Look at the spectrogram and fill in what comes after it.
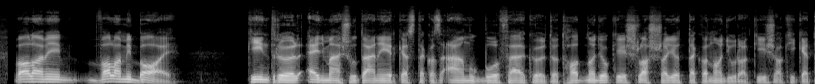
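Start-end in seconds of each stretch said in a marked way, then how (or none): none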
